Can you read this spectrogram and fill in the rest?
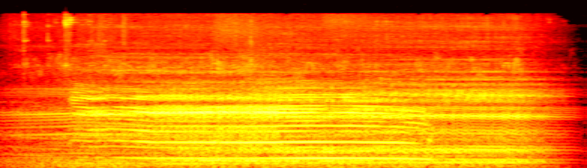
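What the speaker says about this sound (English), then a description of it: "Camel" One long, loud groaning bellow from a large animal, steady and droning for several seconds, close by, then cutting off.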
